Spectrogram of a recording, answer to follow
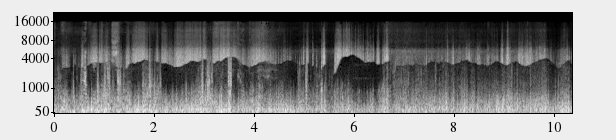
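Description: Wind buffeting a phone's microphone: a loud, uneven rumble, with a few light handling knocks from the phone.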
